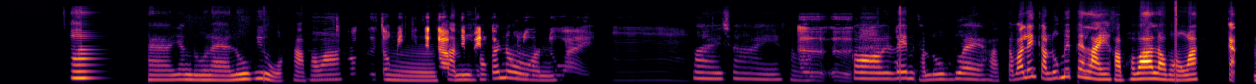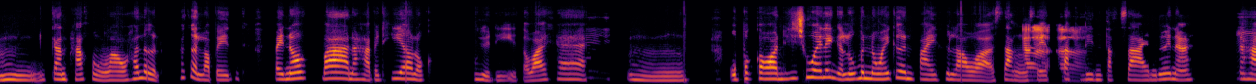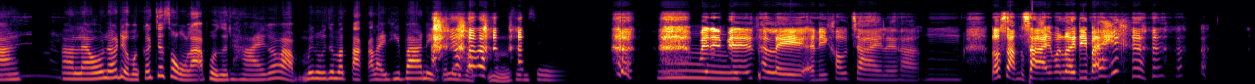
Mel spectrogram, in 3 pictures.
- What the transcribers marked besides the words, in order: distorted speech; static; laugh; in English: "เพลซ"; laughing while speaking: "ดีไหม ?"; laugh
- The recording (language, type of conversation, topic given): Thai, advice, ฉันควรทำอย่างไรให้รู้สึกผ่อนคลายมากขึ้นเมื่อพักผ่อนอยู่ที่บ้าน?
